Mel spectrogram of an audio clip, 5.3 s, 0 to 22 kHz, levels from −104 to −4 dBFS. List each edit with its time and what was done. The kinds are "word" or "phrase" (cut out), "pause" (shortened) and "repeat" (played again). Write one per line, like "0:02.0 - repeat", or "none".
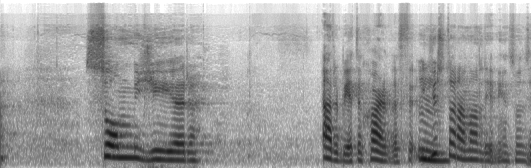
none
